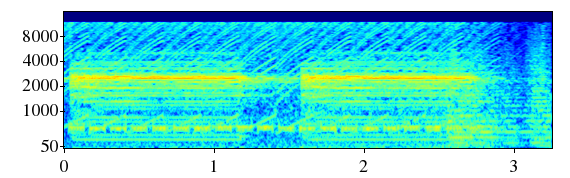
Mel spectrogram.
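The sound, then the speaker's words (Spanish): A loud electronic espionage alarm, an intruder alert, blares in steady, sustained tones with a brief break in the middle, then resumes before fading; it is a harsh, buzzing alert with no talking over it. “Alerta de espionaje. Intrusas, intrusas.”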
